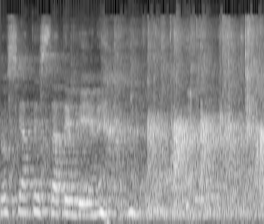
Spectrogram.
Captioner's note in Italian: Applauso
